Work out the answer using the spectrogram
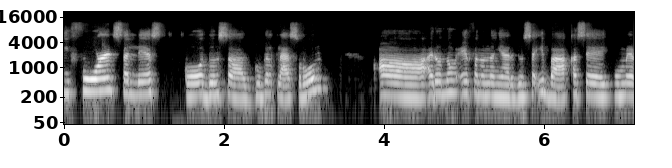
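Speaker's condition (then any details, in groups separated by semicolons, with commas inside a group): No condition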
